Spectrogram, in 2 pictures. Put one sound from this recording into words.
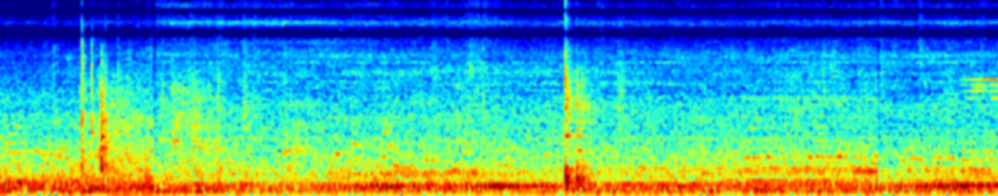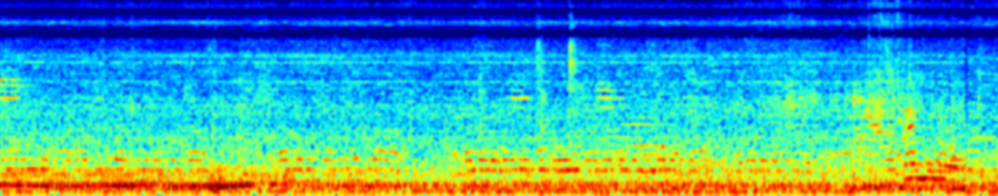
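A metal bowl clanks against the rim of a pot.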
